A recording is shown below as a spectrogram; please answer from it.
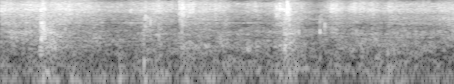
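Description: Near silence, with three faint clicks spread across the couple of seconds.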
